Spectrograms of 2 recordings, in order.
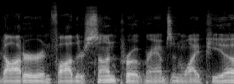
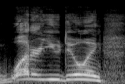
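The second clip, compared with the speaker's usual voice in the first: high-pitched, scolding, yelling grandma voice. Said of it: "she starts yelling at me".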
